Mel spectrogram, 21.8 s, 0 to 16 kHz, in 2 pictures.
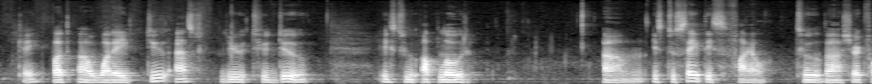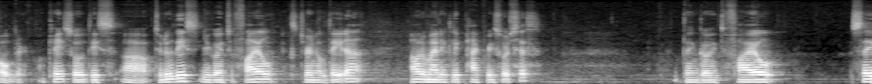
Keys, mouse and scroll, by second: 6.1-17.4 drag, 19.0-21.8 drag.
